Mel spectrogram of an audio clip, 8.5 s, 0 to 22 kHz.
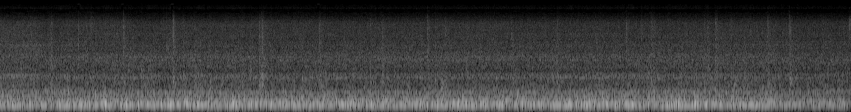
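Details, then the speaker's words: All-in-one 12V/24V/240V diesel heater at full power with a full diesel supply, struggling to burn. Rough surging roar with uneven pulsing, close to flaming out. Owner suspects the air intake and exhaust being placed next to each other; not confirmed. "it's struggling here why is it struggling it should not be struggling"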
